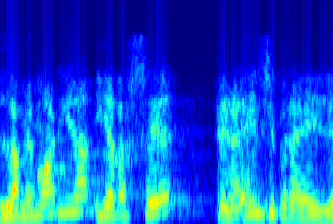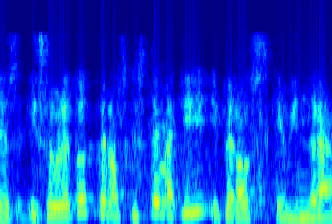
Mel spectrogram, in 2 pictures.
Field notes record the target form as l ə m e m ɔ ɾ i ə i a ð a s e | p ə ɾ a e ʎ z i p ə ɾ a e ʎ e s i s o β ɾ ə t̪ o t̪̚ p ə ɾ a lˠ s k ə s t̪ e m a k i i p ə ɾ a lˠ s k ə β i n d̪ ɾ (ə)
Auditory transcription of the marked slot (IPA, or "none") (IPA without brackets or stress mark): a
